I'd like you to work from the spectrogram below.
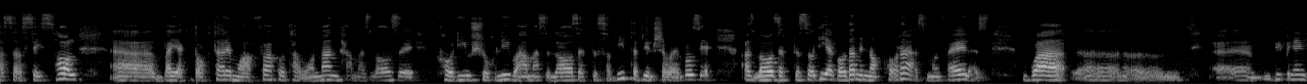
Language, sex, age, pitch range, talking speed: Persian, female, 30-49, 190-245 Hz, 150 wpm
